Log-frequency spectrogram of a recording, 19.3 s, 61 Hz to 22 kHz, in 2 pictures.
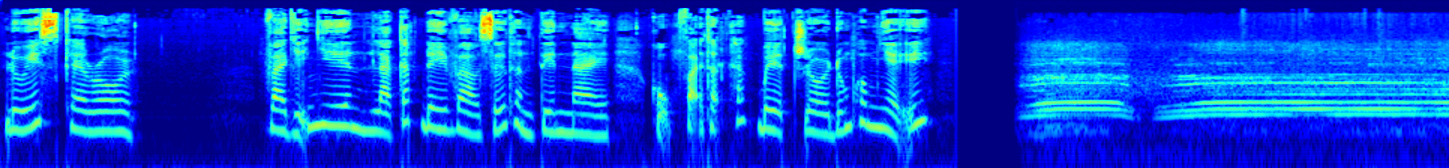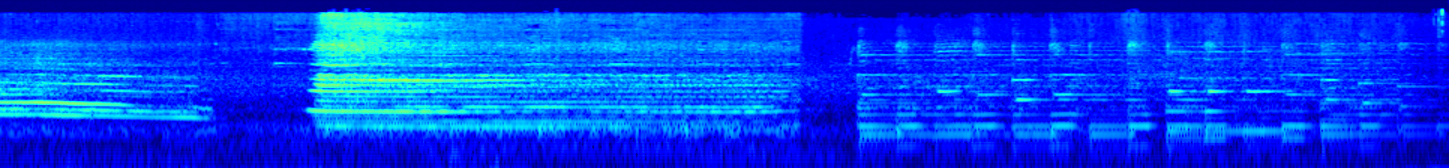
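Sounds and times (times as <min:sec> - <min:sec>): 
speech: 0:00.0 - 0:01.0, 0:01.8 - 0:07.2
small two-car tourist train horn blasts: 0:06.8 - 0:15.0.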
